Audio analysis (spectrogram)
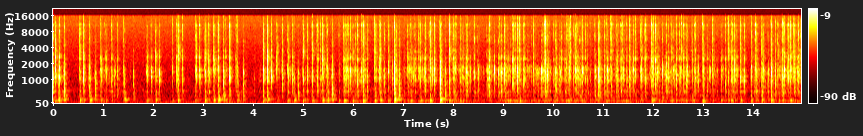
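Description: Fingertips type quickly on the backlit keys of a black plastic Royal Kludge mechanical keyboard. The result is a dense, steady stream of short, crisp clacks with a low thocky body, each dying away almost at once.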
